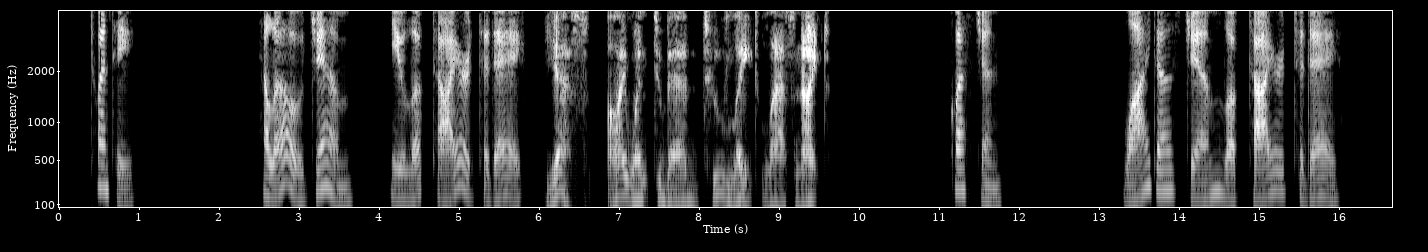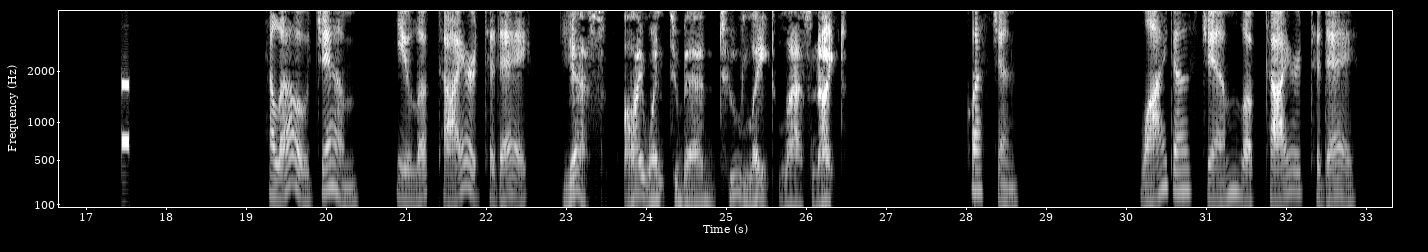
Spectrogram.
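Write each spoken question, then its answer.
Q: Why does Jim look tired today?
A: He went to bed too late last night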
